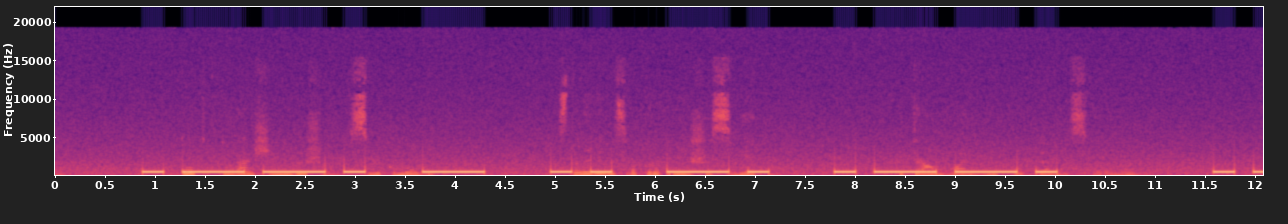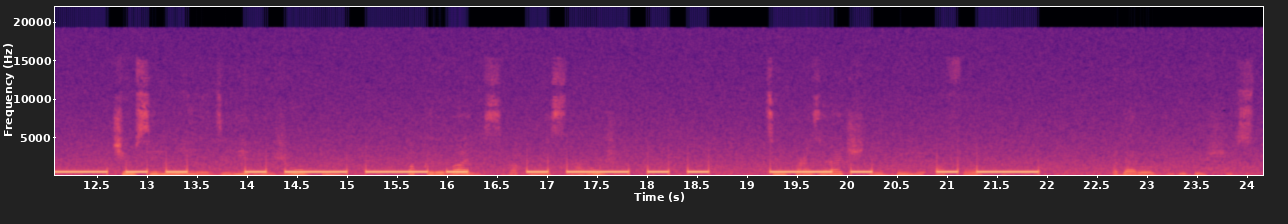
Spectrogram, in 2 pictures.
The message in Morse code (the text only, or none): PTINP LPLNA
